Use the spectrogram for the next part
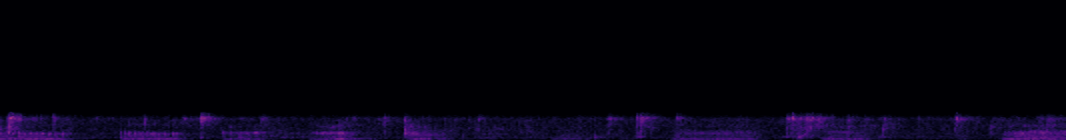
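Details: Playful growling from a Poodle and a Dobermann tugging at a toy: low, rumbling growl pulses repeat roughly once a second, throaty and grinding, with short pauses between surges.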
